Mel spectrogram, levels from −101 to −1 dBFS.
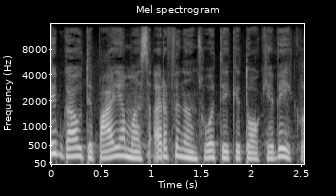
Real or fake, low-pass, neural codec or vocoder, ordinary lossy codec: fake; 14.4 kHz; vocoder, 44.1 kHz, 128 mel bands every 512 samples, BigVGAN v2; MP3, 96 kbps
